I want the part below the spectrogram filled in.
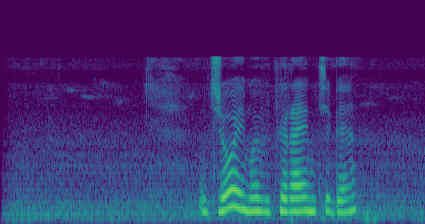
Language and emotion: Russian, positive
